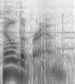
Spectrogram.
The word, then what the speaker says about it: Hildebrand: It's pronounced Hildebrand.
